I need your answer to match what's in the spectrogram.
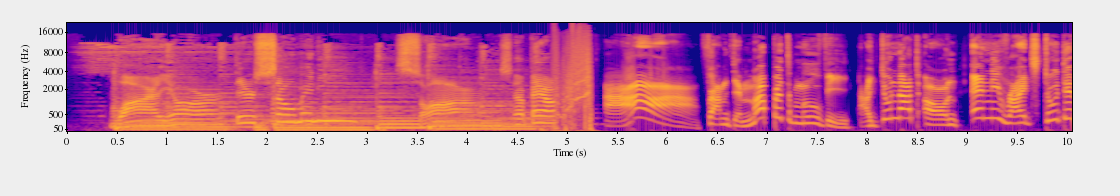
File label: Characters and Impressions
